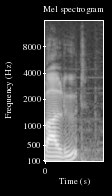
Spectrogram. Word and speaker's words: balut: It's pronounced balut.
